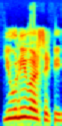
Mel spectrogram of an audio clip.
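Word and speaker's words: university: यूनिवर्सिटी तो हम pronounce क्या कर रहे हैं? यू यूनिवर्सिटी। तो यहां पे हमारा प्रोनाउंसिएशन क्या आ रहा है? यू। तो क्या यू हमारे वोवेल साउंड है? नहीं। यू हमारा वोवेल साउंड नहीं है।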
